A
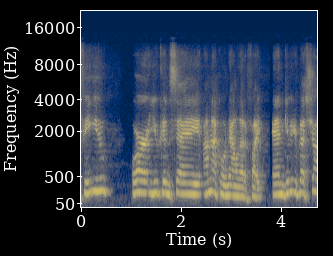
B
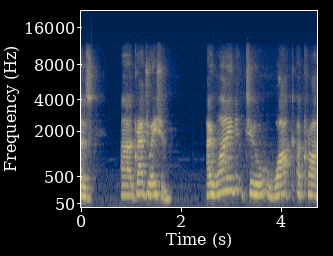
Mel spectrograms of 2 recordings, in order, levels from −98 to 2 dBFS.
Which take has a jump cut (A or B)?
A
